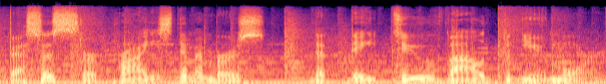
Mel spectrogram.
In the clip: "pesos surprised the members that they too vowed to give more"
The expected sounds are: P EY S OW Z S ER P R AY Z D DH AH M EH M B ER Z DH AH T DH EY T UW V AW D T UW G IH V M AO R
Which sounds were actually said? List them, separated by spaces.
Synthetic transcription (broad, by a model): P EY S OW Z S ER P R AY S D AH M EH M B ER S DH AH T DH EY T UW V AW D T UW G IH V M AO R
